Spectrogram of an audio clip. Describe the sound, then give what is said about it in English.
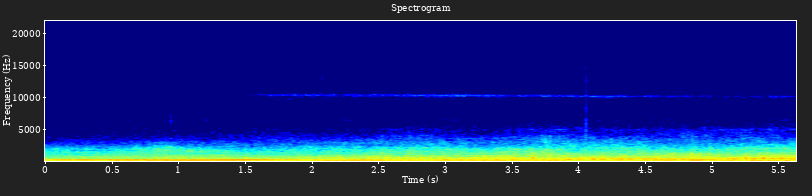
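Helicopter flying overhead near a river, a steady, loud droning of rotor and engine that holds even throughout, with no voices. “helicopter is flying over.”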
